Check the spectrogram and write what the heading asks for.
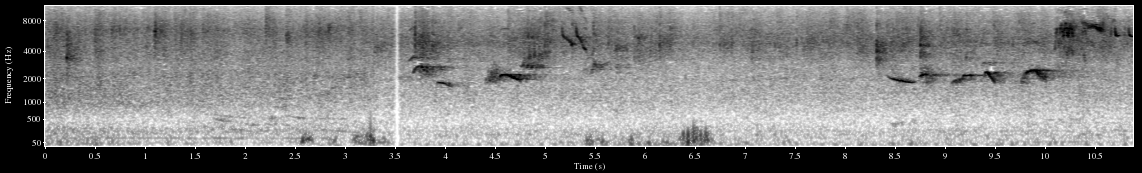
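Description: A small songbird chirping in short rising and falling phrases, twice, over a steady hiss of rain, with a few low thumps.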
